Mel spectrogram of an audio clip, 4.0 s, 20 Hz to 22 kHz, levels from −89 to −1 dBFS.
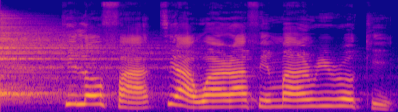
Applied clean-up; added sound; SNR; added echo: none; Crash cymbal; 10 dB; none.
